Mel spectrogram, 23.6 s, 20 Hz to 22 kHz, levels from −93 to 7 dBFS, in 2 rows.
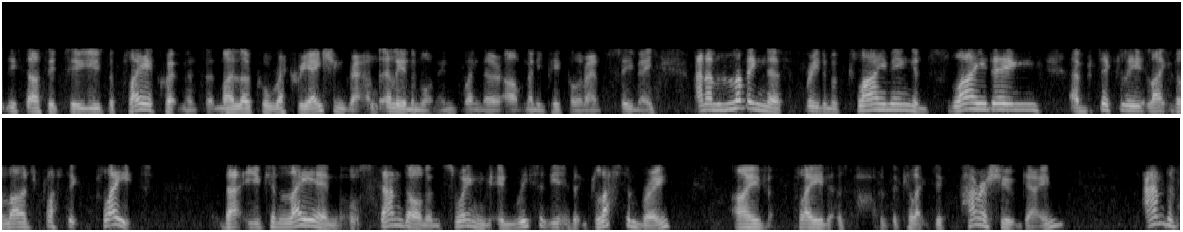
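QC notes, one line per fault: Throughout: G.729 codec. The audio is speech carried at 8 kbit/s by the G.729A variant. The decoder rebuilds each 10 ms frame from a vocal tract filter, a pitch predictor and a few pulses. Nothing above 4 kHz survives, so the sound is dull and narrow. The coarse pulse model makes the speech plainly rough and slightly synthetic. The damage is clearly audible across the whole clip.
0.00 to 6.38 s: Speech cut by the noise suppressor. In this opening stretch the suppressor mistook parts of the speech for background noise. It pulled them down along with the room noise, by about 18 dB at the deepest. About a second of speech is affected in total. Soft consonants and word endings sound swallowed or faint. The dips come and go as the suppressor keeps misjudging the quieter speech.
3.56 to 3.78 s, 15.12 to 15.38 s, 17.36 to 17.48 s, 20.37 to 20.53 s: VoIP packet loss concealed by the speech codec. 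Audio went missing at each spot, 120 ms, 160 ms, 60 ms and 120 ms respectively. The first two gaps are scattered over 200 ms and 240 ms, with runs up to 40 ms and 60 ms. The decoder fills each gap by repeating its last pitch and filter with falling gain. This gives a brief buzzy, smeared tone. The speech stays weak or distorted for a short while after the audio returns.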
